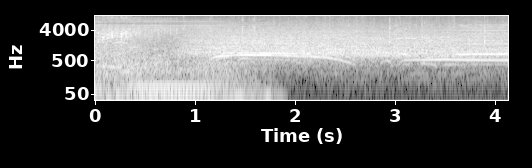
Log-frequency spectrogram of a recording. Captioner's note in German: Jubelnde Menge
